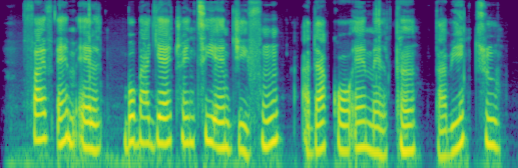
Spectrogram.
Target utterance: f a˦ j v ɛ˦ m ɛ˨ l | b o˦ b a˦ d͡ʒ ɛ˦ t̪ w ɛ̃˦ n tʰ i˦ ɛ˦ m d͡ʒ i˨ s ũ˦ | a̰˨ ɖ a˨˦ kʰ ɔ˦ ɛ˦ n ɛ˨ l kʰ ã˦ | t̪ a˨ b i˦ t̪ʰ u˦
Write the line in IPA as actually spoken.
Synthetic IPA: f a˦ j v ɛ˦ m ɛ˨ l | b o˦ b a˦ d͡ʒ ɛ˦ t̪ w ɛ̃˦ n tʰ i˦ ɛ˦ m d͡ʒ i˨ f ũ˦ | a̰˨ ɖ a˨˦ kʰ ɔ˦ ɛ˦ m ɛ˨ l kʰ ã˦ | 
